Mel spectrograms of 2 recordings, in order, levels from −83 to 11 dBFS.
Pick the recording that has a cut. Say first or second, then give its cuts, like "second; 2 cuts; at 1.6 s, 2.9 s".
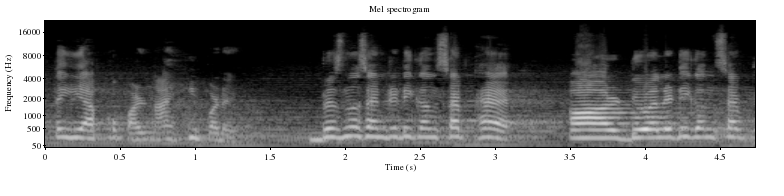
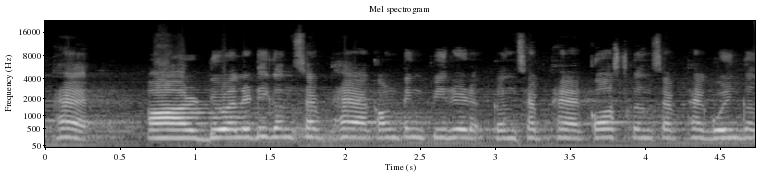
first; 1 cut; at 1.7 s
